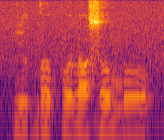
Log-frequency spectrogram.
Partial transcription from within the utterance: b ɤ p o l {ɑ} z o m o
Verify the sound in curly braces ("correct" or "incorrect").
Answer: incorrect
